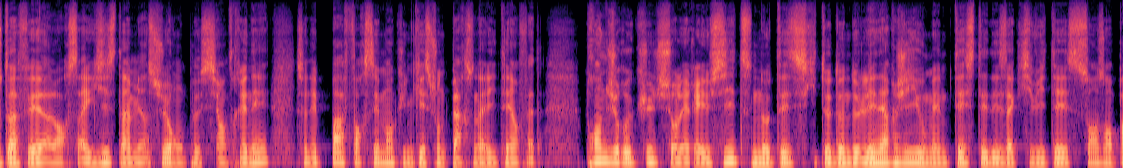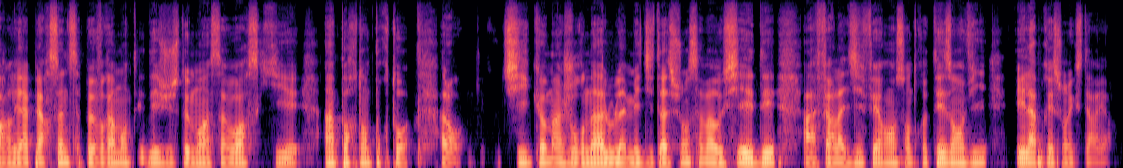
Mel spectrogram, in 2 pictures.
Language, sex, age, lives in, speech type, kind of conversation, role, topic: French, male, 20-24, France, read, expert-assistant, expert, Comment savoir si je choisis une carrière parce que ça me plaît ou parce que c’est valorisé autour de moi ?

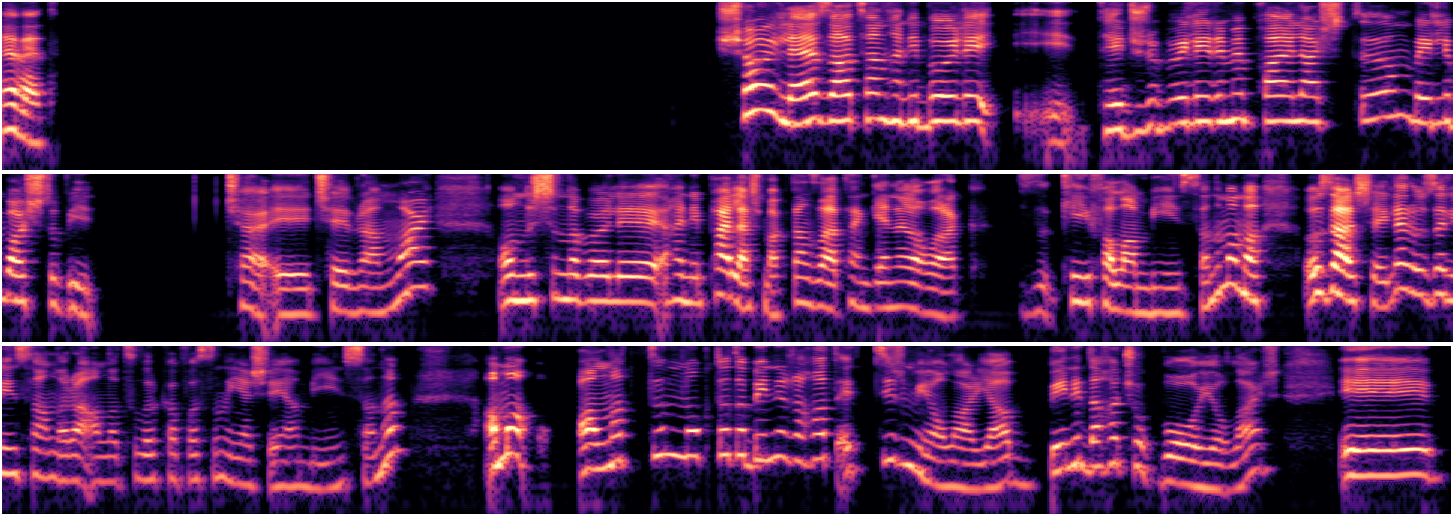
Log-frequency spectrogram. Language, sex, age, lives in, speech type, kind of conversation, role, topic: Turkish, female, 30-34, Spain, conversation, advice, user, Hatalarımdan utanmadan nasıl öğrenip onları kabul edebilirim ve başkalarının yargılarından nasıl daha az etkilenebilirim?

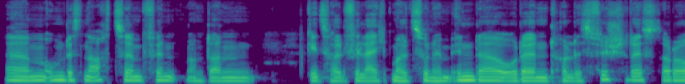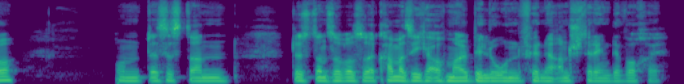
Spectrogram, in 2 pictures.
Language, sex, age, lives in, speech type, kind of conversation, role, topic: German, male, 30-34, Germany, conversation, podcast, guest, Wie läuft bei euch das gemeinsame Kochen ab?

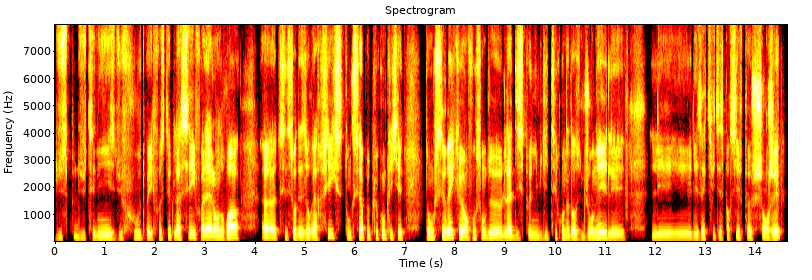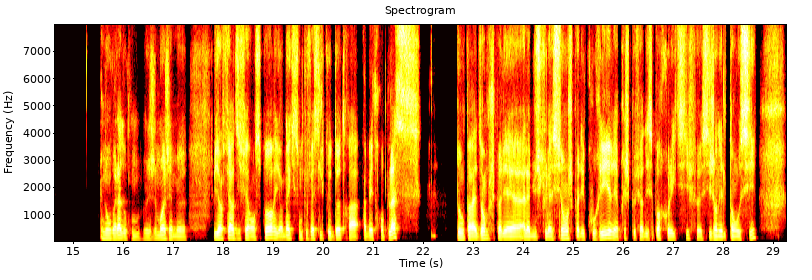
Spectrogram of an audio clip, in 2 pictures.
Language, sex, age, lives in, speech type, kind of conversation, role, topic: French, male, 20-24, France, conversation, podcast, guest, Comment trouves-tu l’équilibre entre le travail et ta vie personnelle au quotidien ?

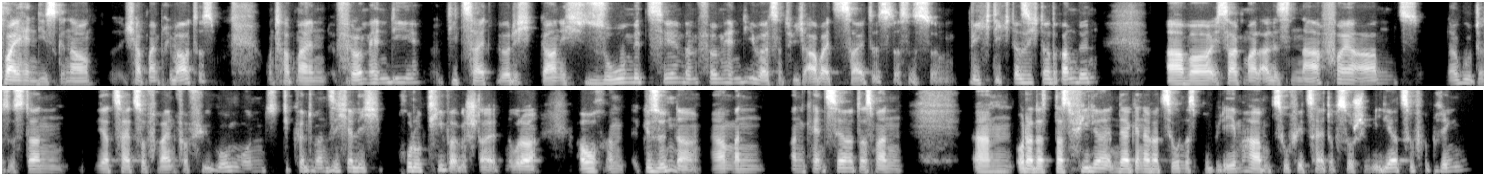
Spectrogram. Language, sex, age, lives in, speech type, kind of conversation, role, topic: German, male, 20-24, Germany, conversation, advice, user, Wie möchtest du deine Bildschirmzeit nach Feierabend deutlich reduzieren?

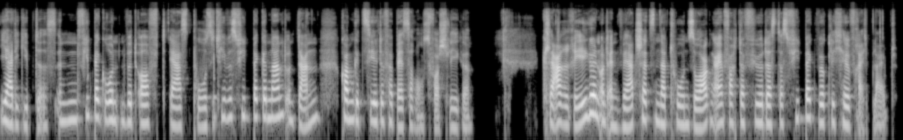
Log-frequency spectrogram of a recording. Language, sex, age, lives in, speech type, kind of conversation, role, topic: German, female, 30-34, Germany, read, expert-assistant, expert, Kennst du Plattformen, auf denen man digitale Kunst nicht nur sehen, sondern auch mit anderen diskutieren kann?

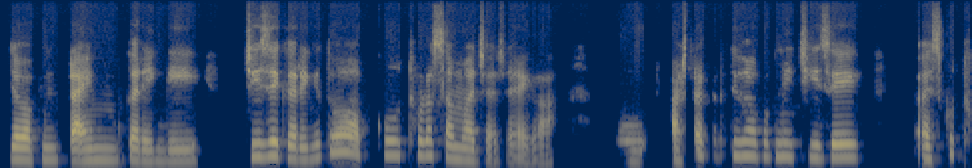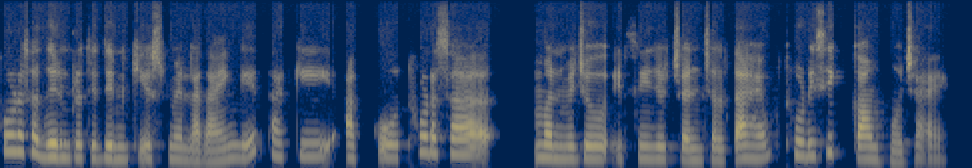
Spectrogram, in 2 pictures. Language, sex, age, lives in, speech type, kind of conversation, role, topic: Hindi, female, 25-29, India, conversation, advice, advisor, मैं अपना ध्यान लंबे समय तक कैसे बनाए रखूँ?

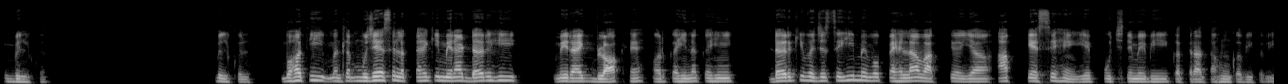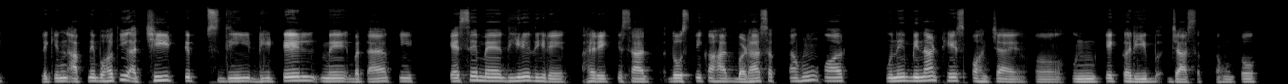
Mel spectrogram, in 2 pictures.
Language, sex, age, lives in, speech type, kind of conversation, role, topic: Hindi, male, 40-44, India, conversation, advice, user, दोस्त बनाने और रिश्ते निभाने में मुझे कठिनाई क्यों होती है?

